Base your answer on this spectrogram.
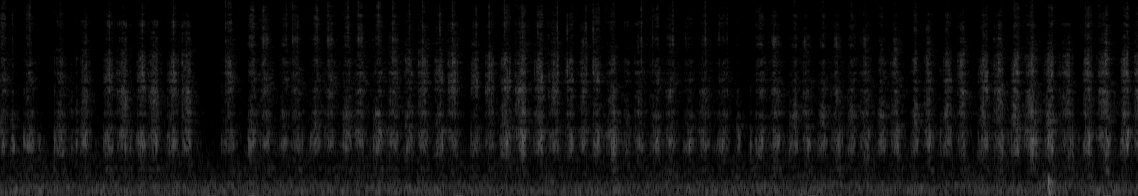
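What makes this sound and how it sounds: Fingertips and nails scratch and rub across the top shell of a small, hollow, pink-and-white plastic wireless mouse with a cartoon decal, resting on a dark desk under one hand. A quick, uneven run of dry, raspy strokes, about four per second, gives a bright scratchy texture over a soft low rumble. A few sharper ticks, possibly button clicks, stand out near the end.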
